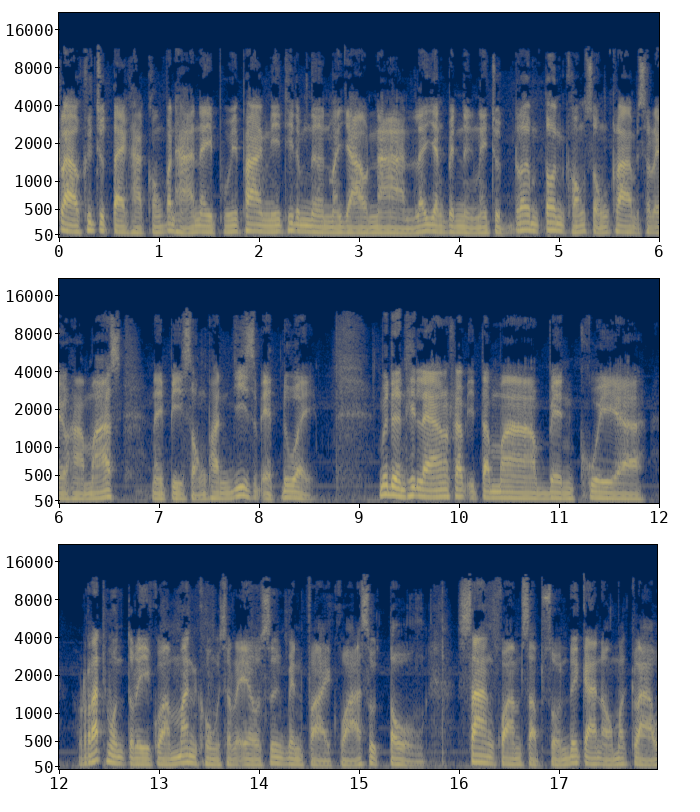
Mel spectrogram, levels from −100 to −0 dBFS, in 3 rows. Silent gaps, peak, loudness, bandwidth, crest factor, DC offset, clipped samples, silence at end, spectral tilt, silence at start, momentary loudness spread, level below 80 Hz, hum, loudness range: none; -8 dBFS; -30 LUFS; 12.5 kHz; 22 dB; under 0.1%; under 0.1%; 0 s; -5 dB/octave; 0 s; 6 LU; -50 dBFS; none; 2 LU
